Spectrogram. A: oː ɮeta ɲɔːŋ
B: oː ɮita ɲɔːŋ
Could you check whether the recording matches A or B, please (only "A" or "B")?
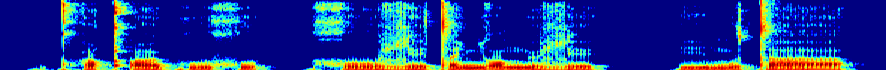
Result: A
